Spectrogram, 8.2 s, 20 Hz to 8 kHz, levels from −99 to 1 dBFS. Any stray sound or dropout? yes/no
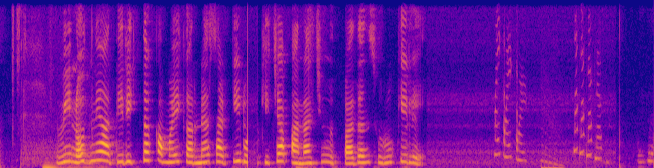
yes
